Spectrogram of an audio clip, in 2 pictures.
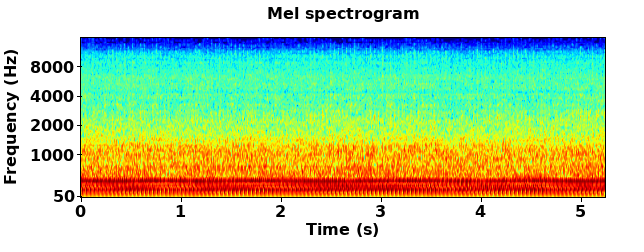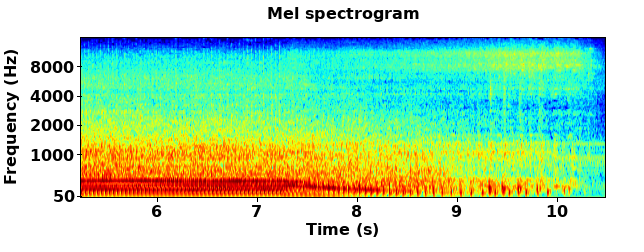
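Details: Free Honda HRM215 lawn mower after repairs to clogged fuel line, carburetor and pull-rope assembly, run to test the rear-wheel drive: engine runs smooth and even with a steady hum, no misses or surging, then shuts off and coasts down; healthy.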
